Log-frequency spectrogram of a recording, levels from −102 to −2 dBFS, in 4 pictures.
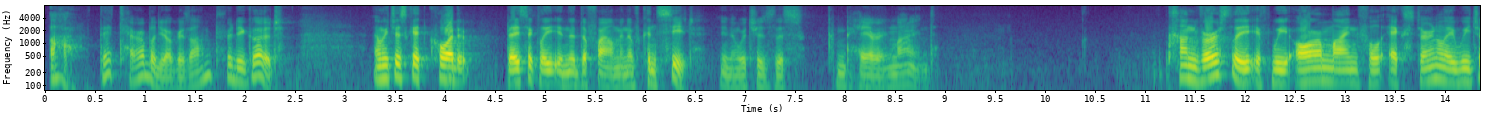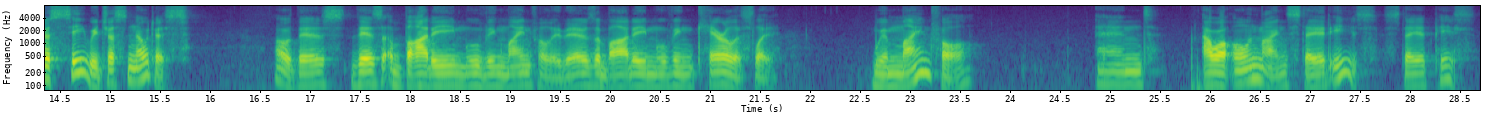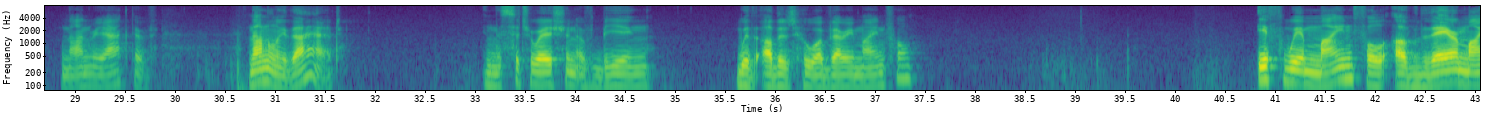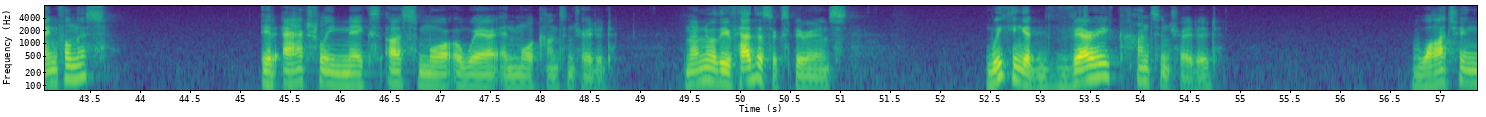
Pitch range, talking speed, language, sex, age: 95-120 Hz, 110 wpm, English, male, 50-69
